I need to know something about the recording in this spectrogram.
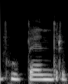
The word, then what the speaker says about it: भूपेंद्र: तो दोस्तों, जब बी के बाद H आए तो हम उसका उच्चारण भा करते हैं। जैसे कहीं भी आपको BH दिखे तो उसको हम भा पढ़ेंगे। जैसे कि BHUSHAN, इसको हम भूषण पढ़ेंगे।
